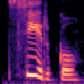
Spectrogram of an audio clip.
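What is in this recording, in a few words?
"circo", Spanish, female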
